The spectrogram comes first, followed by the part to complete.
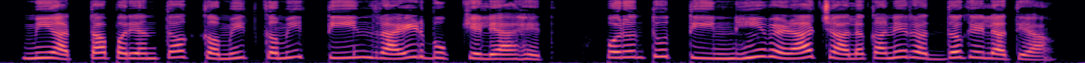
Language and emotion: Marathi, sad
